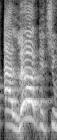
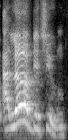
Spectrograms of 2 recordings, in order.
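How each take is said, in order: First: Higher, louder, punchy imitated Wanda on loved. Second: Said in the usual way. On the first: Shown as a demonstration. Host redoing the line to Gail in a higher Wanda voice. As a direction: belt it out the way Wanda would. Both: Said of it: "In my Wanda voice".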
